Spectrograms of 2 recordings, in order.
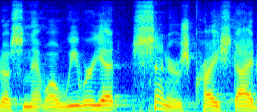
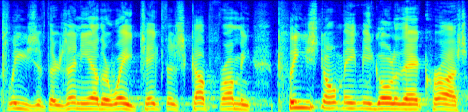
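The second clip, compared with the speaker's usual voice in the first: put-on, acted begging and pleading voice; 4 semitones higher, 7 dB louder than usual. Retelling a prayer in the garden before the cross, acting out begging. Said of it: "begged God".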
